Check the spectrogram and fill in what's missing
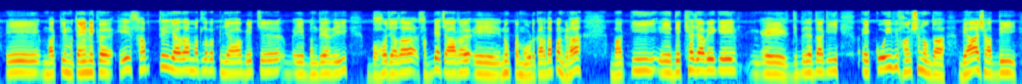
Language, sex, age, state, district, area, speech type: Punjabi, male, 18-30, Punjab, Hoshiarpur, rural, spontaneous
